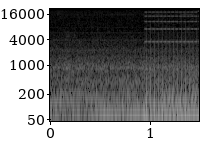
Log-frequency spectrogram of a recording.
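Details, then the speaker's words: Commodore 64 running a diagnostic test, reaching the SID test; instead of clean test notes a harsh, hissy buzz with thin high whistles; the SID sound chip is faulty. VIC and CPU appear fine. "well that sounds bad yeah okay so that would be why the seed is included cuz it's crap"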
